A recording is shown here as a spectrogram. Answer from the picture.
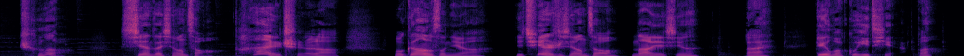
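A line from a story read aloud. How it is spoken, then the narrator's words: Hearty laugh. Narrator (Chinese): 何建明已经哈哈一笑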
